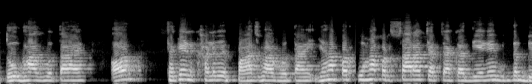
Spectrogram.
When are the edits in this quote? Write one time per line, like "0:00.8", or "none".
0:03.5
